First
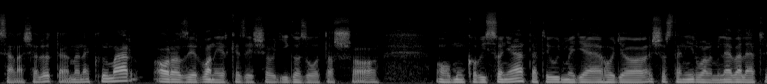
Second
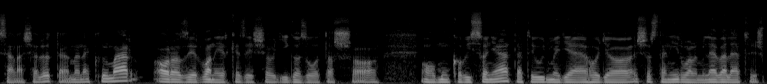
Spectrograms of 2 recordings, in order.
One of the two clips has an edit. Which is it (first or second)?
second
